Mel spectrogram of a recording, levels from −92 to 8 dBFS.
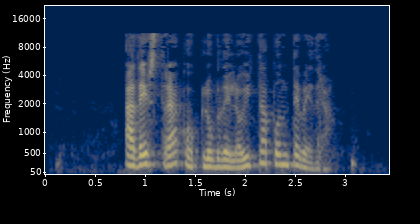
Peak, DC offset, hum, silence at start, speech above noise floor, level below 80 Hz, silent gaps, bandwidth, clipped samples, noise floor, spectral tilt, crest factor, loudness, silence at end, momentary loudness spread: -4 dBFS; under 0.1%; none; 0.8 s; 48 dB; -66 dBFS; none; 11.5 kHz; under 0.1%; -71 dBFS; -5 dB/octave; 22 dB; -23 LUFS; 0.35 s; 10 LU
